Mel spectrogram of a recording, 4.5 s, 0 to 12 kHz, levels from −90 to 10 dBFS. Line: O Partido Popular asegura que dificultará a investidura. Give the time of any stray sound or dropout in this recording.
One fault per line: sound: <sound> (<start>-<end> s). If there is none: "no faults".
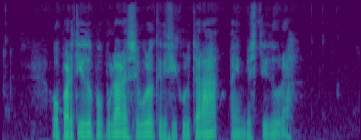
no faults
